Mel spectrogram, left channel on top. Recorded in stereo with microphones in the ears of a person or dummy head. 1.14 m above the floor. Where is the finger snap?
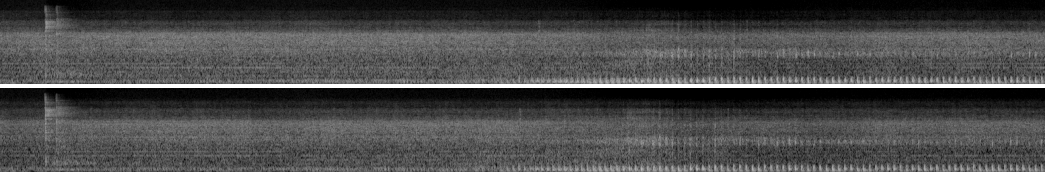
10° right (ahead or behind), 1.8 m.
